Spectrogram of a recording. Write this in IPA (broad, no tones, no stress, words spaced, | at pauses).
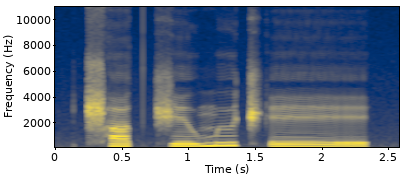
ʈ͡ʂʰat t͡ʃeu̯ mɯ t͡ʃʼeː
